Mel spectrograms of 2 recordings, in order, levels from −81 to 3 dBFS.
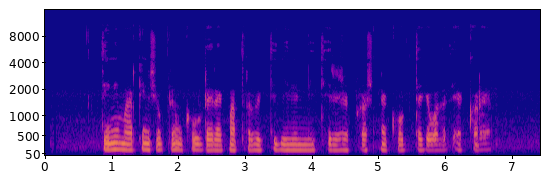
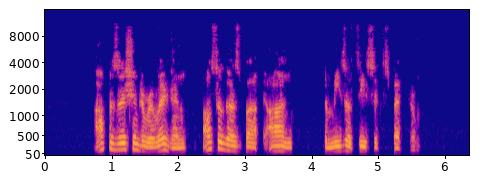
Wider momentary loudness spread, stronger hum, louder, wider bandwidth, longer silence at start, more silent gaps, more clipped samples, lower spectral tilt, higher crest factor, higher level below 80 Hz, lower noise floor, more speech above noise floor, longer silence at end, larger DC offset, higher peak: about the same, 10 LU vs 10 LU; neither; second, -33 LUFS vs -18 LUFS; about the same, 11 kHz vs 11 kHz; about the same, 0.85 s vs 0.75 s; neither; neither; first, -7.5 dB/octave vs -5.5 dB/octave; about the same, 20 dB vs 18 dB; second, -76 dBFS vs -70 dBFS; second, -61 dBFS vs -72 dBFS; second, 29 dB vs 55 dB; about the same, 0.75 s vs 0.8 s; neither; second, -14 dBFS vs -2 dBFS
